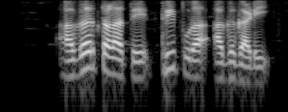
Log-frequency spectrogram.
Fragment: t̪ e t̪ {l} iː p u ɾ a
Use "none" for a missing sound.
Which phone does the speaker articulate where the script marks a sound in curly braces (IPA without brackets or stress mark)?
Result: ɾ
